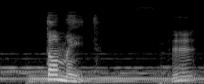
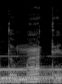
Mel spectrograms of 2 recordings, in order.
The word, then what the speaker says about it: tomate: Tomate. This is tomate, not tomate.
